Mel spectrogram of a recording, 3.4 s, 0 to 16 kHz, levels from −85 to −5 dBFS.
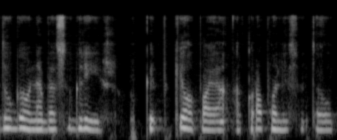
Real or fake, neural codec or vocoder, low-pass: fake; codec, 24 kHz, 3 kbps, HILCodec; 10.8 kHz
